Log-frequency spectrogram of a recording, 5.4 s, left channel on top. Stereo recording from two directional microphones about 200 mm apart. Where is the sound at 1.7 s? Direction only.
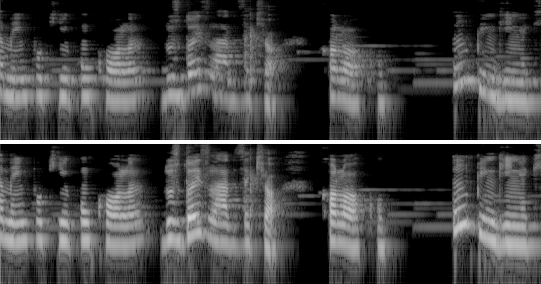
25° right (ahead or behind).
